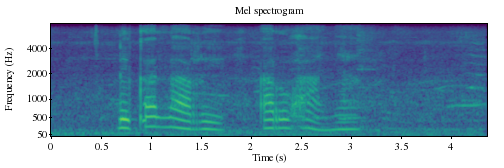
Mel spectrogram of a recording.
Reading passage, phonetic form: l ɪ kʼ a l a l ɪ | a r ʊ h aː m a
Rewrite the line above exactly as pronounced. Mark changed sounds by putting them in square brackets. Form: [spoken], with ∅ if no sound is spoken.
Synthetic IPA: l ɪ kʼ a l a [r] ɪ | a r ʊ h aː [ɲ] a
